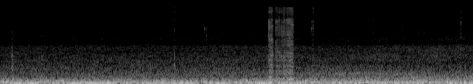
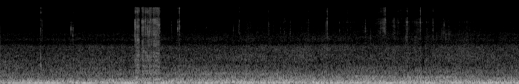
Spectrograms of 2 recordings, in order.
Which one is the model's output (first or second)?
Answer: first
